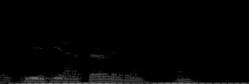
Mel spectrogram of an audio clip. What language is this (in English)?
Danish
